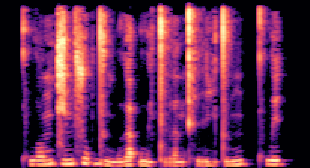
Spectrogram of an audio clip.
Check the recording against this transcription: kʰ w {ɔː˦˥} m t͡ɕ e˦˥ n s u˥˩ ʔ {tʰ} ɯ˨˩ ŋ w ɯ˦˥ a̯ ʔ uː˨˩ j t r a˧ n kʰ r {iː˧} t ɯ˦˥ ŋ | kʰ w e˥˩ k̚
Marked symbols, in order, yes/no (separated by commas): yes, no, yes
